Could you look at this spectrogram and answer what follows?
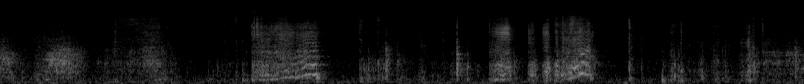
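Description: Zipper on a laptop backpack's padded compartment being pulled open, running around the curved edge in several pulls with short pauses between them.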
